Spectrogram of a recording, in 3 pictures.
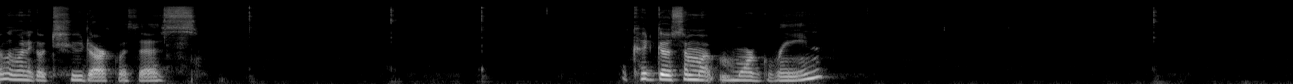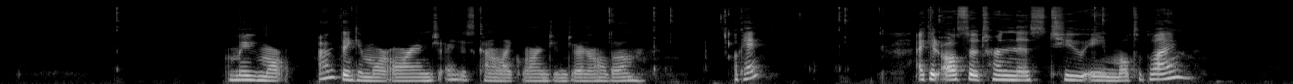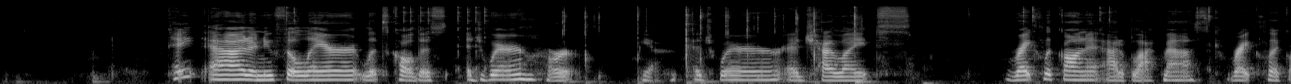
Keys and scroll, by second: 31.5-34.5 typing.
